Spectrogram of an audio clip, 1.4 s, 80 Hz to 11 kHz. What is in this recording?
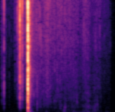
single small branch snapping, close up, high frequency, H6
break, close-up, crack, dry, one-crack, short, snap, split, wood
